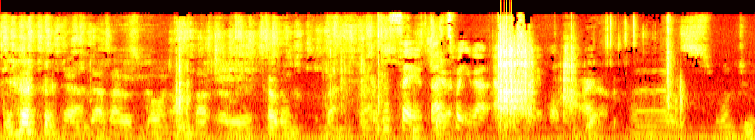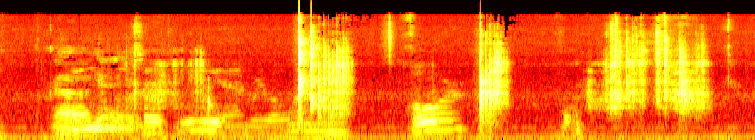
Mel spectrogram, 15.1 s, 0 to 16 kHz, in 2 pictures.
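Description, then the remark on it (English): A handful of dice, rolled for an intelligence plus medicine check on cleaning a wound, clatters and tumbles across a hard tabletop in several bright, rattling bursts, with people talking in between. “I'm going to spend a willpower to get another 3 more dice, just because little girl.”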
